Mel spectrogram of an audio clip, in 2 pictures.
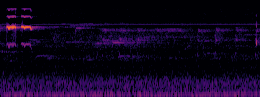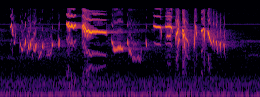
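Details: Song of a European robin, a brief high whistle followed after a pause by a tumbling run of thin, liquid warbles and trills that rise and fall in pitch, over quiet background.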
